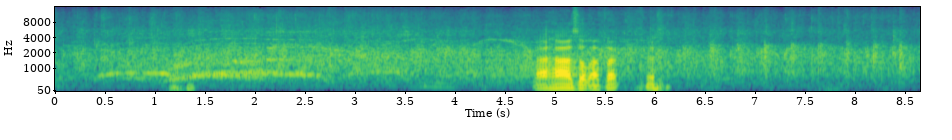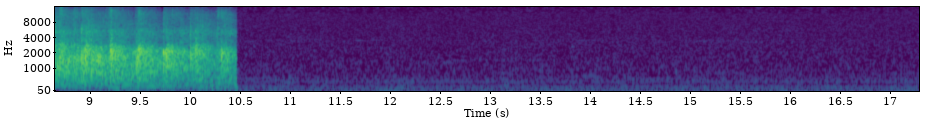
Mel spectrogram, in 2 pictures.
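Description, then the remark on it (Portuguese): An audience at the Elevation Summit gives a standing ovation, a dense steady patter of many hands clapping for about ten seconds, with brief spoken voices cutting in partway through before the applause fades out. “Então eu quero que vocês aplaudam, aplaudam de pé.”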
